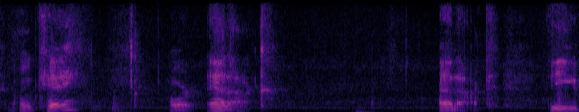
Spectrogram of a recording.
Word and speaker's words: anCnoc: And this one is called Anak. Okay. Or Anoch. Anoch. The pronunciation guide is on one of these boxes pronounced Anoch.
